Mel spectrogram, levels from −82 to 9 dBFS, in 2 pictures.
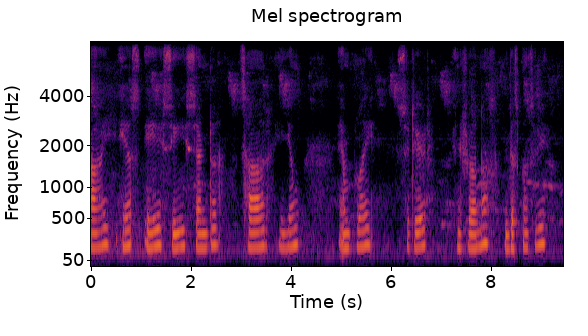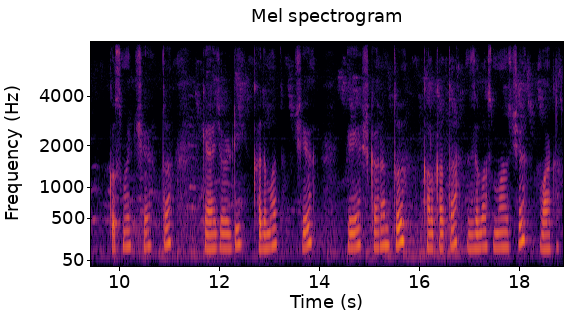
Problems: constant background noise, background conversations at intervals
